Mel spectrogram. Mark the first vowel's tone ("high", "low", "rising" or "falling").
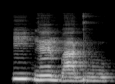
high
